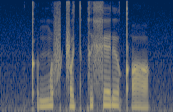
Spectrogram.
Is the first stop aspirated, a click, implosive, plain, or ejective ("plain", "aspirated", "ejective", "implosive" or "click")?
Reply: ejective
